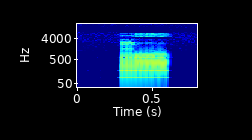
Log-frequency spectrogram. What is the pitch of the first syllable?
low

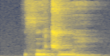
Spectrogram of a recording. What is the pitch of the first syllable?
high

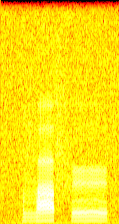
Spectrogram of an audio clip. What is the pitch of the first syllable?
rising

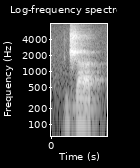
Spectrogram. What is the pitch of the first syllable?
low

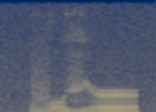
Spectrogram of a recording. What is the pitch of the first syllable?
low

